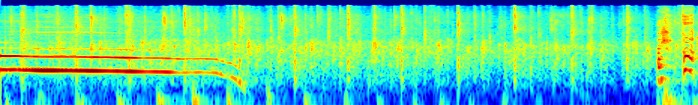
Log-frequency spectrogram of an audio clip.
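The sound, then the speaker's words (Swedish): A live audience breaks into steady, dense applause, with a sustained howling tone sliding downward at the start before the clapping continues on its own; a big, warm applause welcoming a guest. “Hörrni, ge en stor och varm applåd.”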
